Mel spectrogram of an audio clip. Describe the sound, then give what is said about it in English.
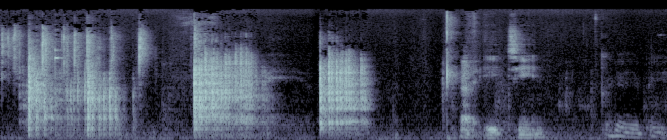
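Dice roll on a table during a tabletop game, several quick clattering rattles separated by short pauses, with voices heard near the end. “He rolls a single die. So everybody roll.”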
